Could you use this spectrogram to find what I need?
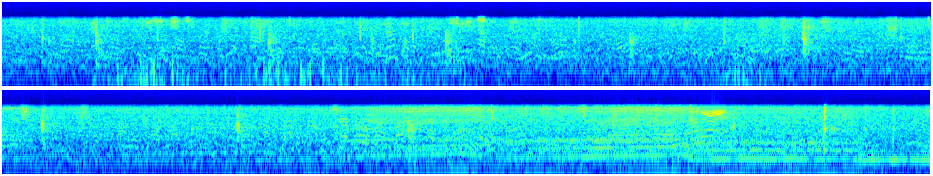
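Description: A tennis ball is struck with a racket in sharp pops.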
